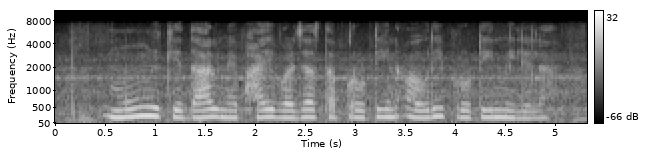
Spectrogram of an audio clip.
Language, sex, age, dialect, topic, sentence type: Bhojpuri, female, 25-30, Northern, agriculture, statement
